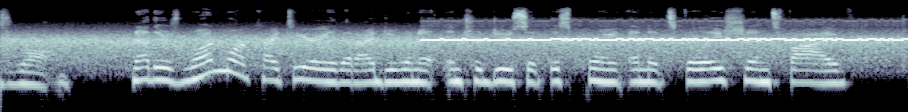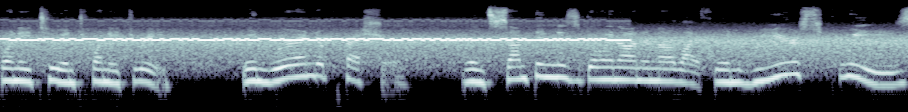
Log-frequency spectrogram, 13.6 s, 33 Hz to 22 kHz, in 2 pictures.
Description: RTTY (45.45 baud, 170 Hz shift), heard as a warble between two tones, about 2200 Hz centre, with radio static and speech in English. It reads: IZ6U TU VA5ZWT CQ VA9CE TU PY8JUS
